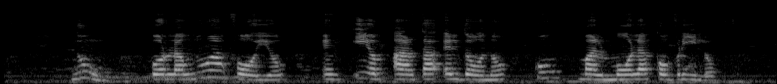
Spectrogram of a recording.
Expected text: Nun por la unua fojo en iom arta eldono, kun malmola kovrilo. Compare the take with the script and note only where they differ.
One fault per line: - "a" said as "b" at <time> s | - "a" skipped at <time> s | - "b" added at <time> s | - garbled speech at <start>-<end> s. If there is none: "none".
none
